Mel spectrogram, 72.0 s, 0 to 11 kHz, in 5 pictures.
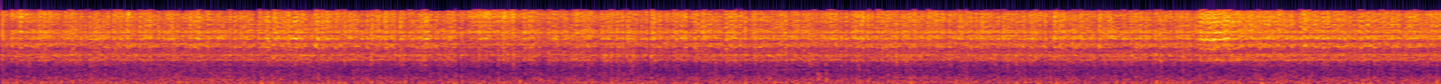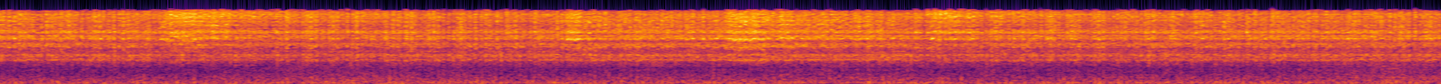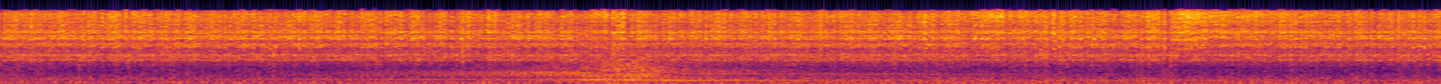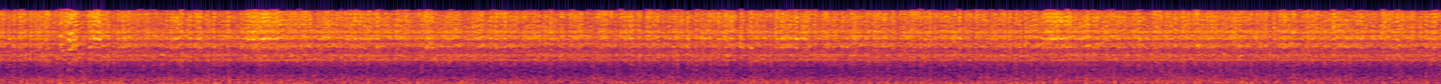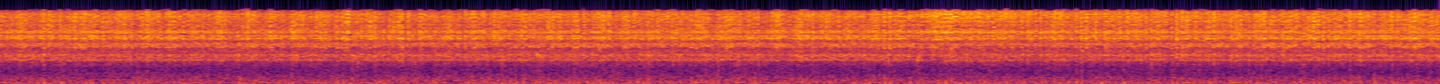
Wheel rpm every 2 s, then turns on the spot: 230, 230, 230, 230, 230, 230, 230, 230, 230, 240, 230, 230, 230, 230, 240, 240, 230, 230, 230, 230, 230, 230, 240, 230, 230, 230, 230, 230, 230, 240, 230, 230, 230, 230, 230, 230.
none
